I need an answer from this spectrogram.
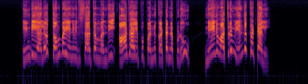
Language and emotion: Telugu, angry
